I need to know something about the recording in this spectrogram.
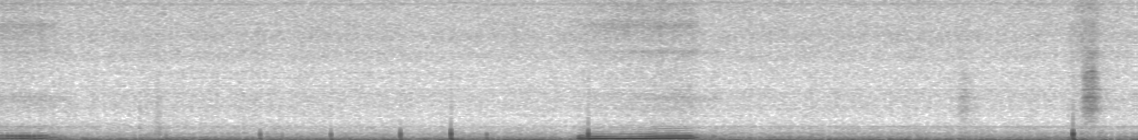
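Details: A Shiba Inu snores as it sleeps, giving one clear, rising, whiny snore lasting about a second. Before and after it there are only soft breaths and a few faint clicks against a low hum.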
